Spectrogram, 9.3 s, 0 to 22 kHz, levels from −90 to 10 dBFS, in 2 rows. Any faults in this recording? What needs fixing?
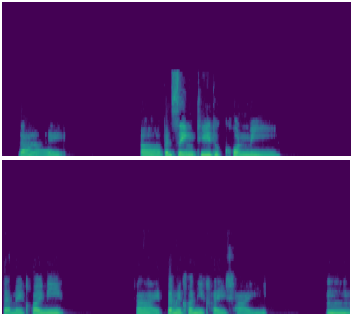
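Nothing in the recording needs fixing. No technical fault can be heard anywhere in the speech, so no correction or preventive step is called for.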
